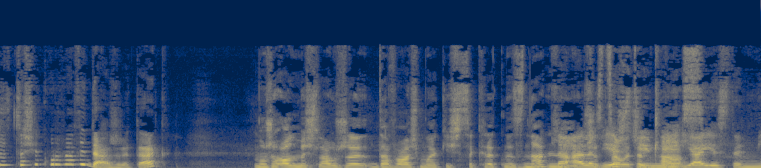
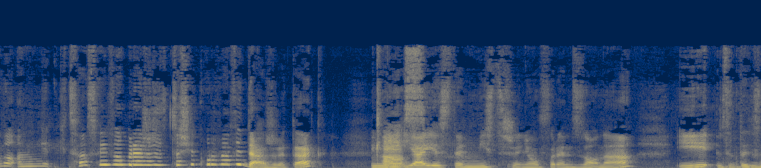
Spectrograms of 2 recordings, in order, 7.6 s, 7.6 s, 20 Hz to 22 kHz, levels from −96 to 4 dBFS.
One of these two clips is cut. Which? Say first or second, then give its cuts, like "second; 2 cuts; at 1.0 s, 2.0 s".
second; 1 cut; at 3.7 s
